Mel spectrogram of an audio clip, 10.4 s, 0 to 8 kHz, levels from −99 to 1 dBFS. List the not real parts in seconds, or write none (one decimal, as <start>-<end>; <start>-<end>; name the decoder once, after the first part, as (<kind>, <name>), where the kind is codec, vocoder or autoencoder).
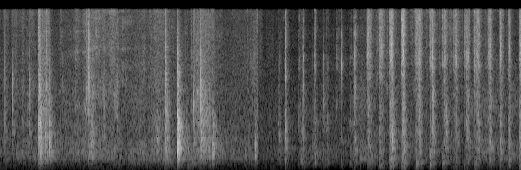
6.2-9.4 (vocoder, Vocos)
